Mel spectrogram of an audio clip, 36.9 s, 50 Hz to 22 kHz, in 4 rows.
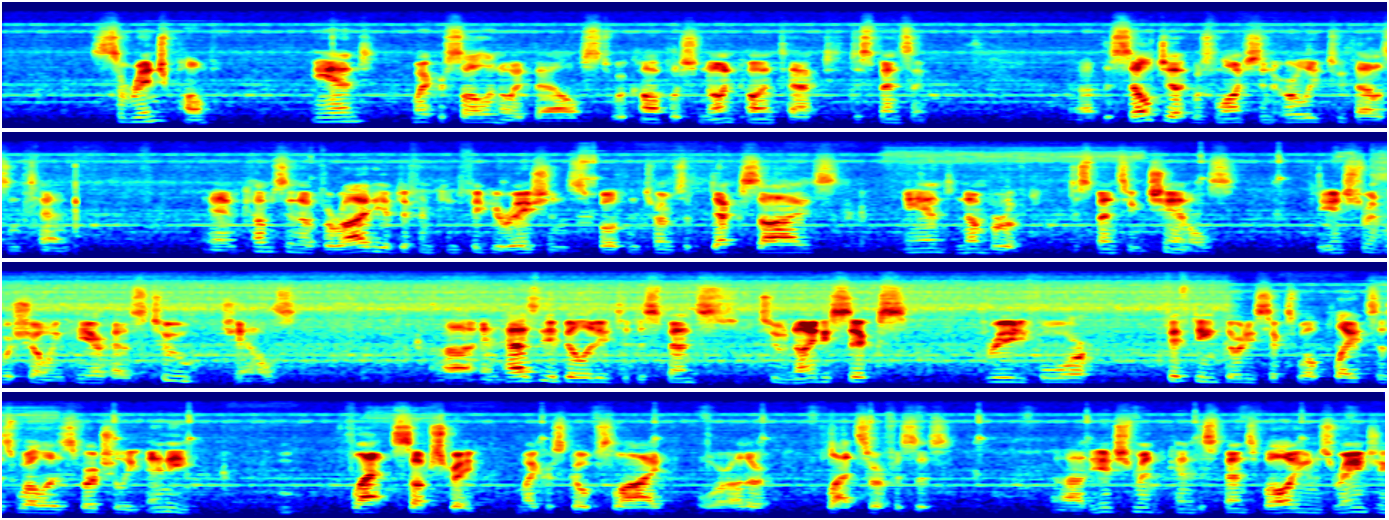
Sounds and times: Speech: 0.6 - 1.4, 2.1 - 6.2, 7.1 - 9.8, 10.6 - 20.4, 21.4 - 29.0, 29.6 - 34.1, 34.7 - 36.9.

